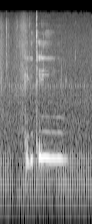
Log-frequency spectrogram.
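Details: Affectionate orange tabby male cat, rescued and kept indoors, purring as it sunbathes; close, rhythmic low throbbing broken in the middle by a short, sustained human voice tone.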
